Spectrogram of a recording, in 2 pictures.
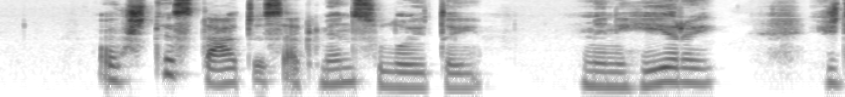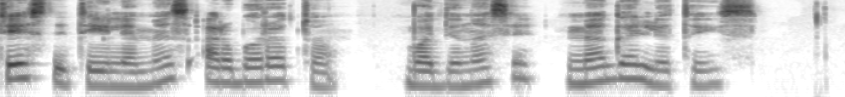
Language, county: Lithuanian, Tauragė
